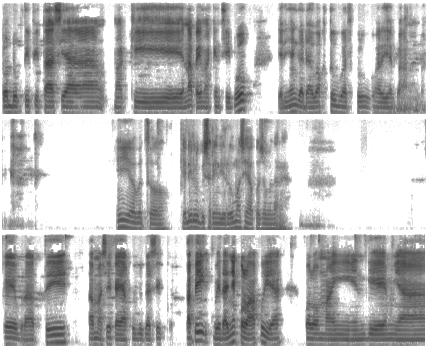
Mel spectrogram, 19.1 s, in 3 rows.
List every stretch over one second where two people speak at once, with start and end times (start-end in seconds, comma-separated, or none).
none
